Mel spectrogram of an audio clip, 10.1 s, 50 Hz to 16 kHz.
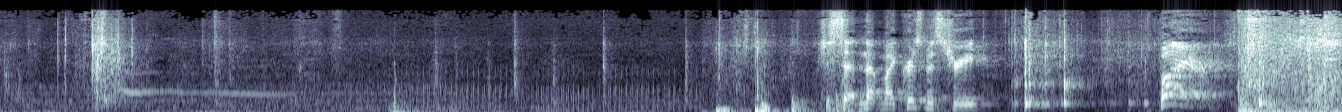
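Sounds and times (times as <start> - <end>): kitten purring: 0.0 - 6.6
deep thumps: 2.8 - 6.5.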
